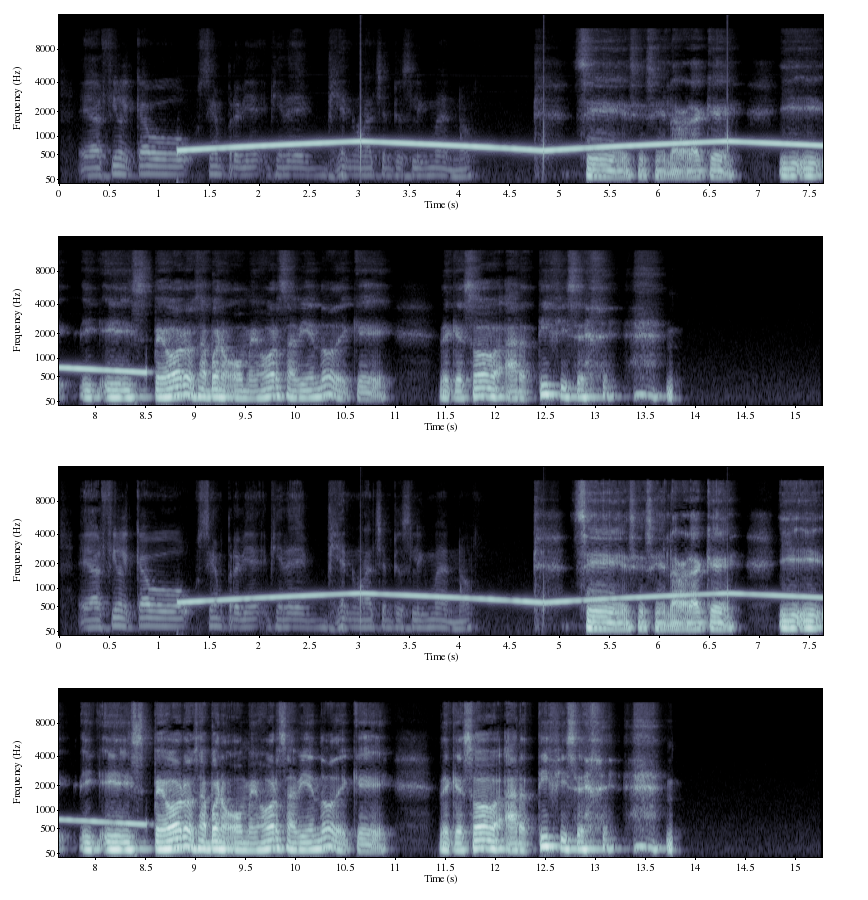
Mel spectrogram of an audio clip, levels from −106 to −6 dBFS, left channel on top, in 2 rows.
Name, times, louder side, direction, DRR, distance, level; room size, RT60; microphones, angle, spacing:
voice 1, 0.0-4.2, right 3 dB, 45° right, 1.1 m, -52 dB
sound 1, 1.2-8.5, left 4 dB, 25° left, 0.4 m, -33 dB
voice 2, 4.7-13.8, right 6 dB, 70° right, 0.4 m, -30 dB
16.0 x 5.8 x 2.4 m
head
